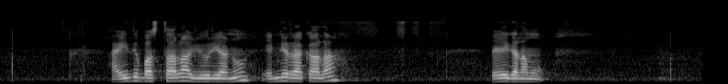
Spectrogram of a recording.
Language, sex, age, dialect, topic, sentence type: Telugu, male, 41-45, Telangana, agriculture, question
